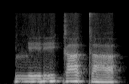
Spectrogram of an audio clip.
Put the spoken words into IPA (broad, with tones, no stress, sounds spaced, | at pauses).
l e˨ ɾ e˧ ɡ a˧ t a˨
